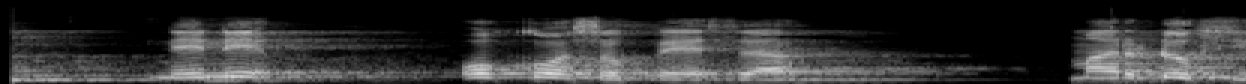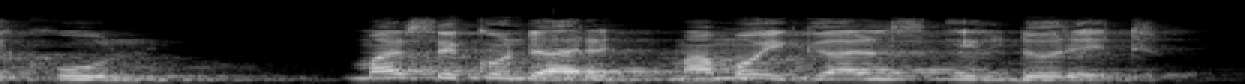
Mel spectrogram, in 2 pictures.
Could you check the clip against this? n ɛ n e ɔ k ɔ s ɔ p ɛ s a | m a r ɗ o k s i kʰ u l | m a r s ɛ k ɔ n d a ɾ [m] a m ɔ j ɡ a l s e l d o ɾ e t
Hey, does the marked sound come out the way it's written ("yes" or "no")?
yes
